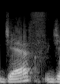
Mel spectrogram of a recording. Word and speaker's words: Geoff: But yeah, so G, no, no, no, it's G, Geoff. Sorry. Oh, Geoff, thank you for taking the time. Sorry, I'm like, it's just like the Spanish maybe is just forcing me to try to pronounce letters that maybe that, you know, I don't have to pronounce.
